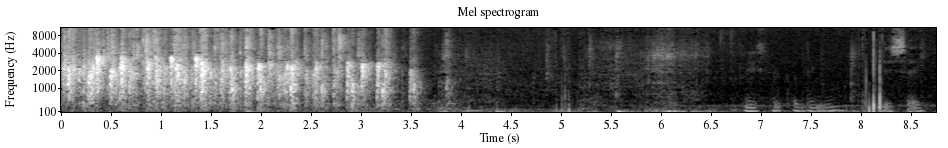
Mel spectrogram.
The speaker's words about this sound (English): And please have a big round of applause and thank you.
